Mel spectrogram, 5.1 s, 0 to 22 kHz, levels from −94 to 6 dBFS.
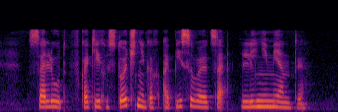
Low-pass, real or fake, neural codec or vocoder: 7.2 kHz; real; none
